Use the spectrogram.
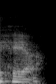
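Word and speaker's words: は: know this is H we say ha you wouldn't say a that sounds like air but ha however when it's a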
